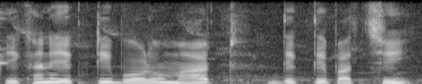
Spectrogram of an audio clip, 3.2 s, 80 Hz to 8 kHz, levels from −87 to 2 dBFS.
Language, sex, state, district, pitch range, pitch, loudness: Bengali, male, West Bengal, Cooch Behar, 130-155 Hz, 135 Hz, -17 LUFS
